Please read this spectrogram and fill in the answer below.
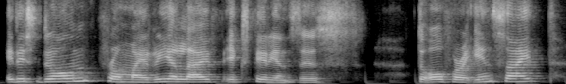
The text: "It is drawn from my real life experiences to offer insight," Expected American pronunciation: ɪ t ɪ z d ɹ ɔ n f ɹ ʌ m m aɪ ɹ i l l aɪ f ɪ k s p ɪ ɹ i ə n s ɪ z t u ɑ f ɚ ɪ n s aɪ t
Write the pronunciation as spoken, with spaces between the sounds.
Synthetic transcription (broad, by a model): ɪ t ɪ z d ɹ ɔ n f ɹ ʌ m m aɪ ɹ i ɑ l aɪ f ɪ k s p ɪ ɹ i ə n s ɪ s t u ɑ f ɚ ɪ n s aɪ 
